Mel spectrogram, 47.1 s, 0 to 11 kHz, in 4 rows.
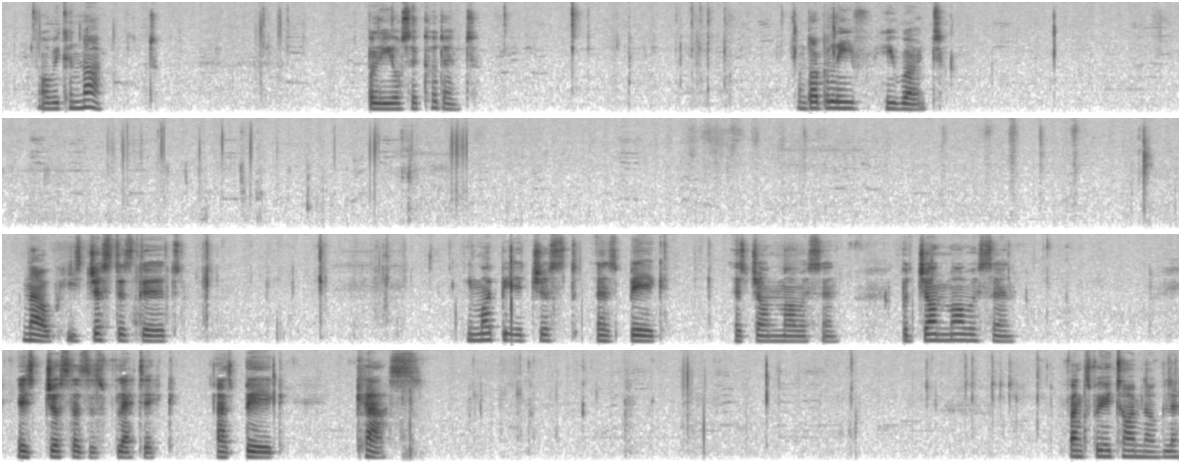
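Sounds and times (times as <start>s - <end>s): faint hiss: 7.4s - 46.8s.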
